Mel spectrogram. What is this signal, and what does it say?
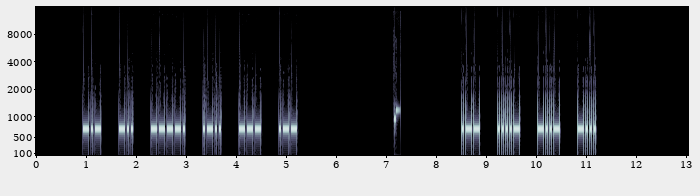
Morse code, heard as a keyed tone, about 30 wpm, spaced as for 17 wpm, 700 Hz. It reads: KD9LOW W4XB
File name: Lesson 37g - Letter x - Call Signs 30wpm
